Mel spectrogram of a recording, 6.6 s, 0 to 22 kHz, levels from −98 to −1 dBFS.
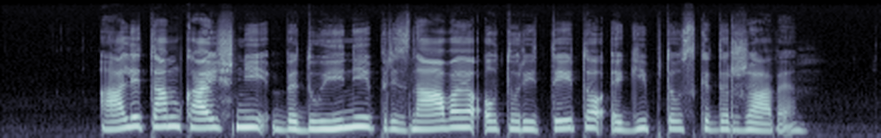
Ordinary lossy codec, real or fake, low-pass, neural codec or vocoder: none; real; 19.8 kHz; none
